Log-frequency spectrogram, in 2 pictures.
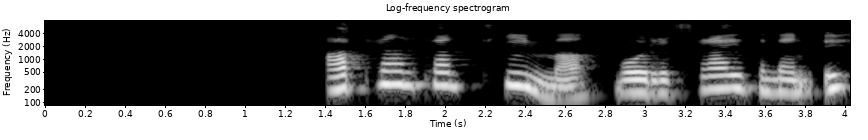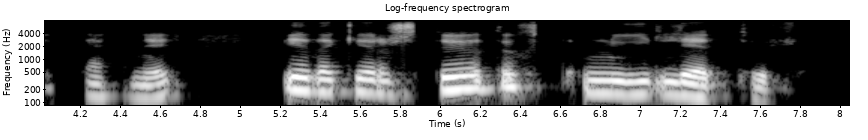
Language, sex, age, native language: Icelandic, female, 60-69, Icelandic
